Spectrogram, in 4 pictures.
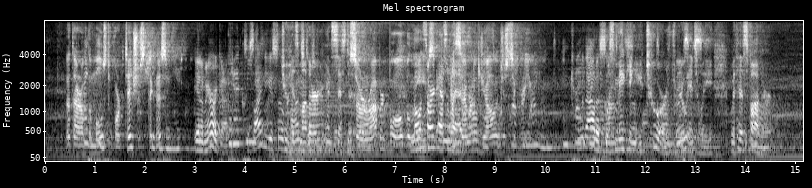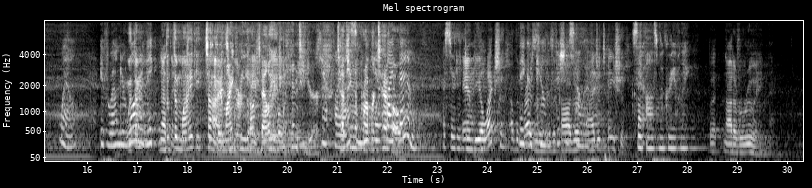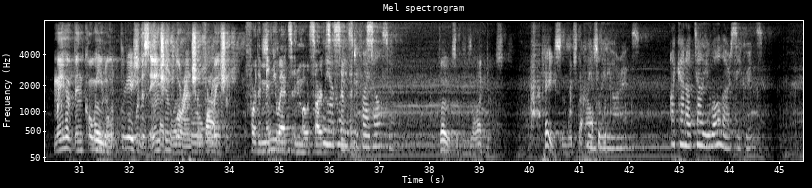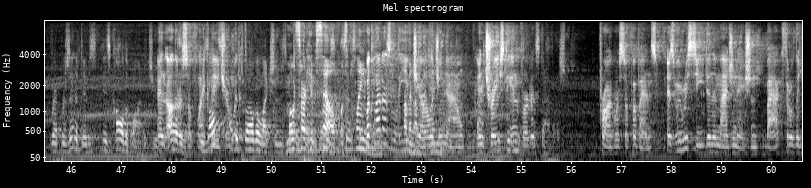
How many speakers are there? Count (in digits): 4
